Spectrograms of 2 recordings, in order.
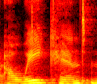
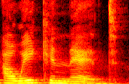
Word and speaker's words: awakened: Muito importante você reparar que esse E final dessa palavra awakened não é pronunciado. Não é mesmo, então você não precisa nem se preocupar com ele. Você nunca vai dizer awakened, tá? ND direto.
